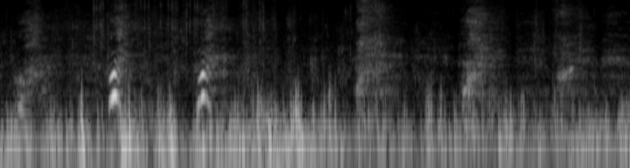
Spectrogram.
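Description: A man gives two short, strained grunts about a second apart while hauling on a heavily bent fishing rod against a big fish, over a steady low rumble.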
